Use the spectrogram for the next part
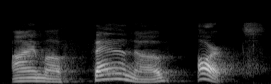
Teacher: We can also use our linking here between I'm a and also fan of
